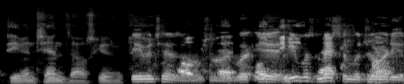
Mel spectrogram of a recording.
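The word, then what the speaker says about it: DiVincenzo: last season was missing you said it right Sten chinzo you said it right Steen chenzo excuse me Ste chinzo he was missing majority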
